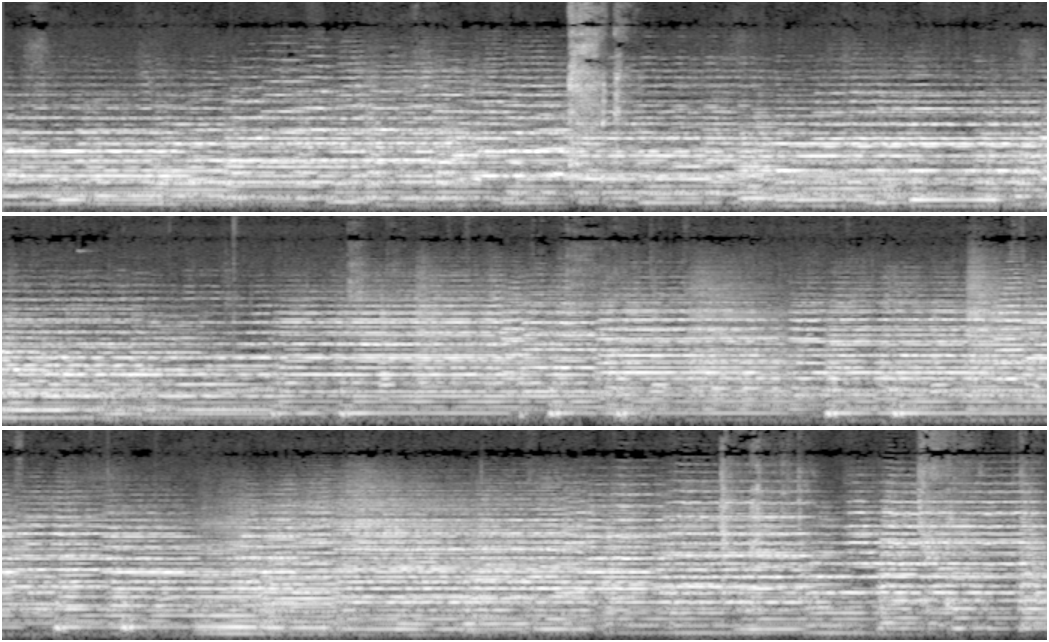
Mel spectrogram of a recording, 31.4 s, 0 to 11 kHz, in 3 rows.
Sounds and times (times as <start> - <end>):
Classical music: 0.0 - 31.3
Orchestra: 0.0 - 31.3
Trombone: 0.0 - 31.3.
